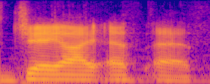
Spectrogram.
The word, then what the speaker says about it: GIF: yeah you're the actual the only word of filed Association pronounced is GIF is Jiff I don't care here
